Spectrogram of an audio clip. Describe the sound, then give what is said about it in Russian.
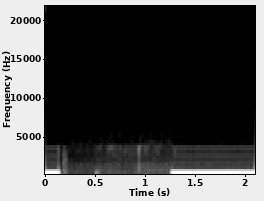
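Telephone line tones while a call is being placed: a short beep, then a pause with faint clicks, then a loud steady tone that holds to the end. “И вот я позвонил Александру Николаевичу, чтобы узнать, что он думает про возражение Максима.”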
